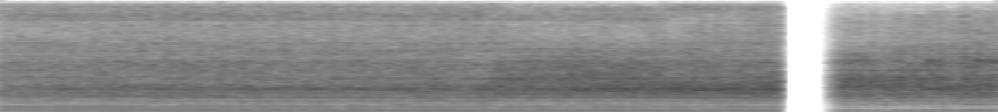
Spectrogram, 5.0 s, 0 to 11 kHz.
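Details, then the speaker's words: 1974 Kawasaki Z1 first start in years, started first try and fed from a temporary gas bladder before a heat cycle; smooth, even four-cylinder idle with a crisp, steady exhaust note and no misses or knocks. Normal idle. "Started first try, YouTube."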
